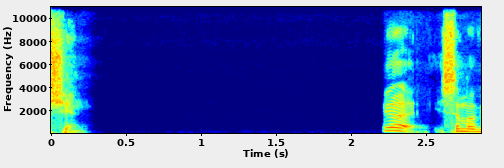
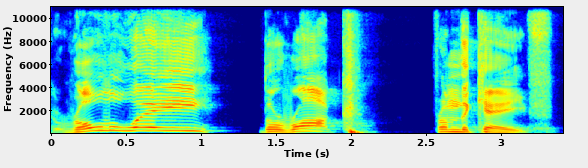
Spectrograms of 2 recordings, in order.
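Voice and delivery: commanding call; 3 semitones higher, slower than usual. Acted. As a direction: call out the order with stretched vowels. Acts out Jesus's command at tomb.

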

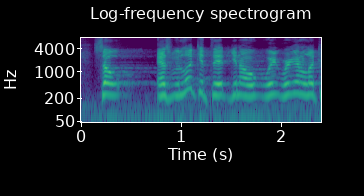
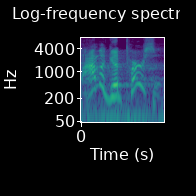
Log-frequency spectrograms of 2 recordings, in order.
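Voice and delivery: higher, mock self-satisfied, laughing at himself; smug self-talk; 7 semitones higher than usual. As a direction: play the smug good person, half joking. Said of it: "you think to yourself".

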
